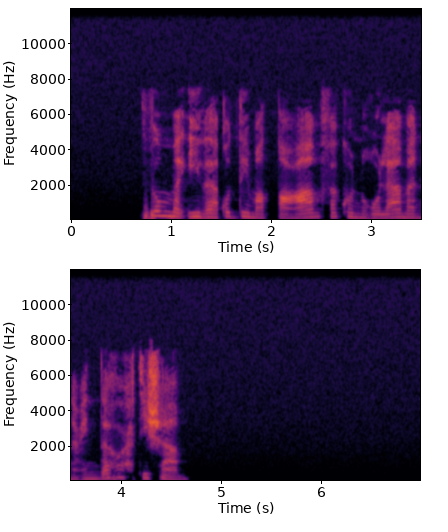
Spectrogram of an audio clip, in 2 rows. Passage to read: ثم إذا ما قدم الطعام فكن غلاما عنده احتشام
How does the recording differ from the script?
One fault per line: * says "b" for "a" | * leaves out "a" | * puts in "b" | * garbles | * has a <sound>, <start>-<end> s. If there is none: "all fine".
* leaves out "ما"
